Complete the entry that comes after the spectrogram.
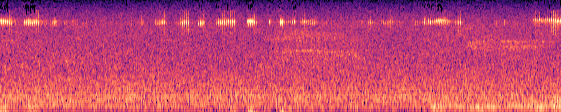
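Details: Very high, thin, metallic chips and brief trills from a broad-tailed hummingbird, repeated irregularly every half second or so, recorded outdoors at Great Sand Dunes in Colorado with faint natural hiss behind.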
